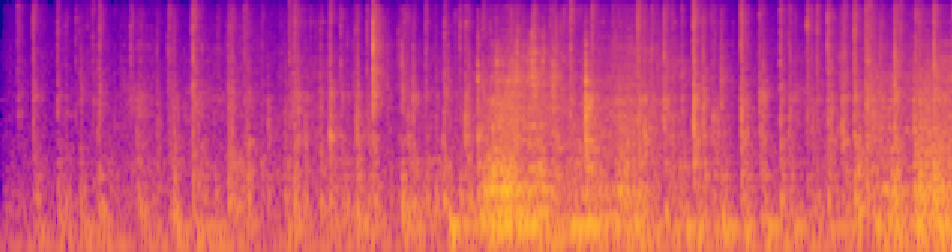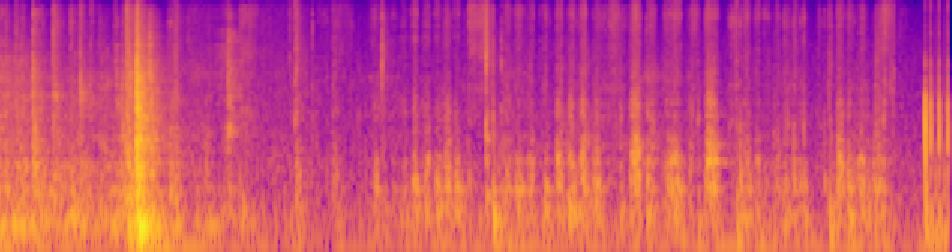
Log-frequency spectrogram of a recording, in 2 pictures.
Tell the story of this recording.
Iwas typing of my keyboard, while still typing i pulled out a pen from my drawer, stopped my typyin and took some notes.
